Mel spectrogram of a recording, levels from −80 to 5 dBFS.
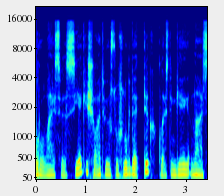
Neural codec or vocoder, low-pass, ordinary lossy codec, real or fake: none; 14.4 kHz; Opus, 32 kbps; real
